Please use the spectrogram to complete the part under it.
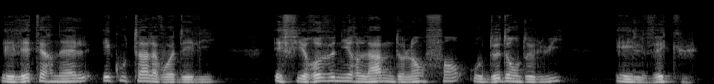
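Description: Husky-voiced man reading scripture. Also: medium pitch, a little slow. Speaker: Bible reader.

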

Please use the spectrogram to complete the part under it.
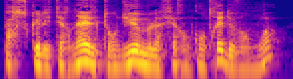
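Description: A man reading the lines of a cautious younger son in a measured way. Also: fairly low pitch, expressive, a bit bright, breathy edge. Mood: earnest.

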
